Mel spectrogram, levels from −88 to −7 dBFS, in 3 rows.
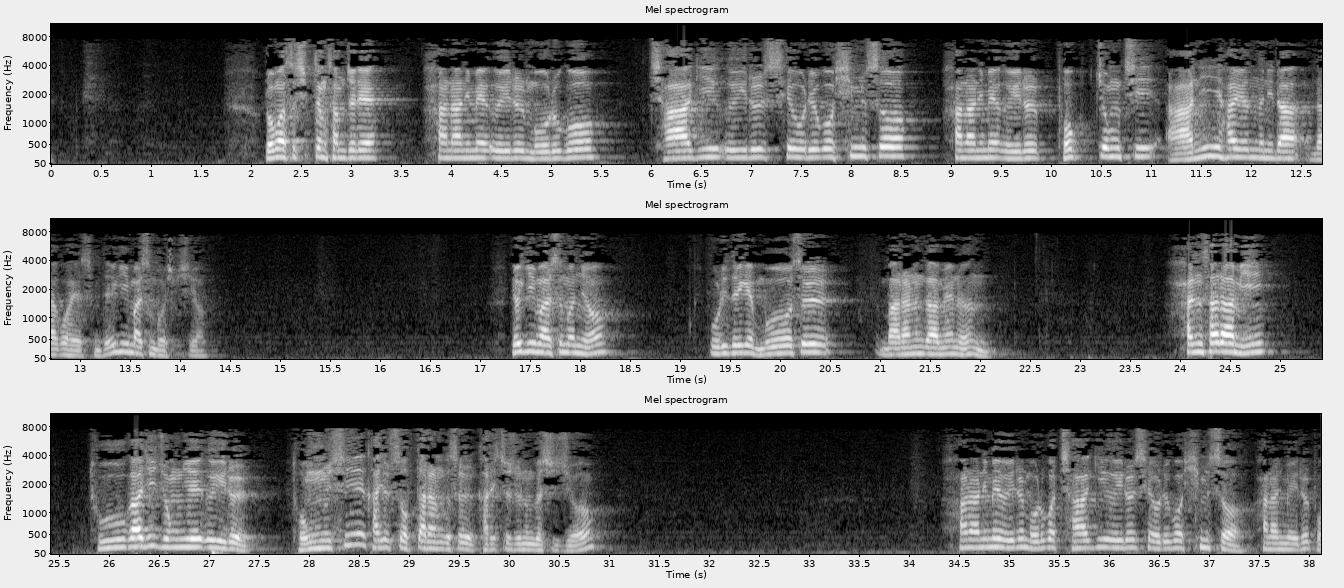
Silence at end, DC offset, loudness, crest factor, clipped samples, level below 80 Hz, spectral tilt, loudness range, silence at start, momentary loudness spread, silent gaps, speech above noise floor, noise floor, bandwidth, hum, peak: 0 s; under 0.1%; -18 LUFS; 20 dB; under 0.1%; -50 dBFS; -5.5 dB/octave; 9 LU; 1.85 s; 10 LU; none; 41 dB; -58 dBFS; 8 kHz; none; 0 dBFS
